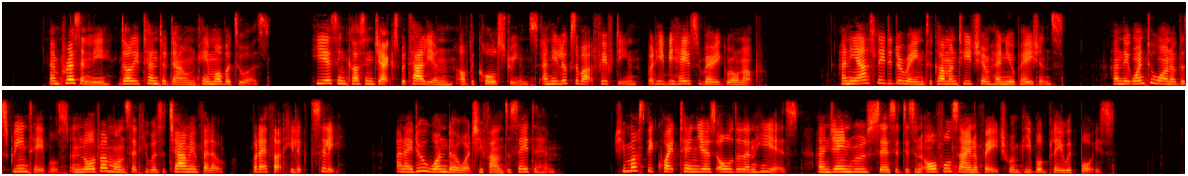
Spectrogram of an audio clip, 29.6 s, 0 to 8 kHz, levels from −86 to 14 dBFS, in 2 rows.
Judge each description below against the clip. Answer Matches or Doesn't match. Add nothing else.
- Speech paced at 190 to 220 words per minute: Matches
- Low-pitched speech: Doesn't match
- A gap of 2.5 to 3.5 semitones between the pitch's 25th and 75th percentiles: Matches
